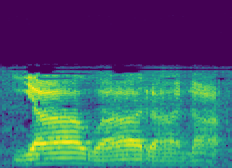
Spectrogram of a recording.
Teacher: इनके समय पर स्पर्श तो करती है जीव, लेकिन कम करती है, इसलिए इनको ईषत स्पृष्ट कहा जा रहा है।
